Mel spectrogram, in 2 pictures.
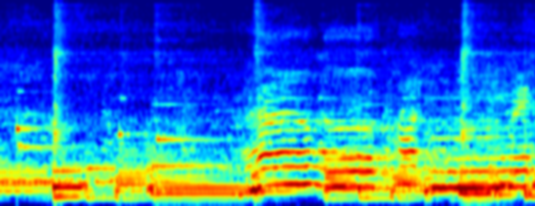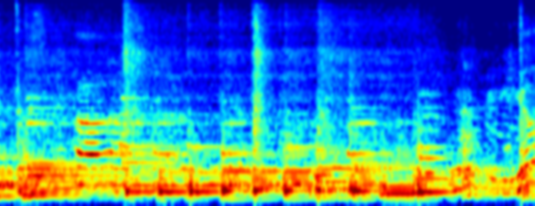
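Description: Live small-group jazz: a woman singing a slow, gliding vocal line over a plucked upright double bass.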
